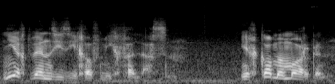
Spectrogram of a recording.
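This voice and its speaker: An actor playing a composed, secretive informant in a German crime radio drama, speaking in a controlled, patronising way. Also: male voice, mid-range voice, very animated, moderate pace, husky, muffled recording. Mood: cool, reassuring.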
